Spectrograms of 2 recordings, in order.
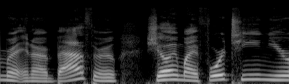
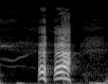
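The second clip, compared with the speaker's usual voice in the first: short, higher burst of laughter; amused laugh; 6 semitones higher, 4 dB louder than usual. Real, not acted. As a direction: crack up briefly at the absurdity. Laughs at the imagined exchange.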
